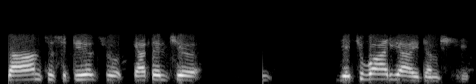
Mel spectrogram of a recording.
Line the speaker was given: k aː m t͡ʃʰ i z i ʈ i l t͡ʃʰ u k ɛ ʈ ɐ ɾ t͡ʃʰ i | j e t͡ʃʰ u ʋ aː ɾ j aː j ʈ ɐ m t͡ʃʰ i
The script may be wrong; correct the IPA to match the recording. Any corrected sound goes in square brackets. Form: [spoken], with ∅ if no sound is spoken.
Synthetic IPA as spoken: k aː m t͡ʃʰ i [s] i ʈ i l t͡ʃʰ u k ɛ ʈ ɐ [l] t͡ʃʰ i | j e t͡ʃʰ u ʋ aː ɾ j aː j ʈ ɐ m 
